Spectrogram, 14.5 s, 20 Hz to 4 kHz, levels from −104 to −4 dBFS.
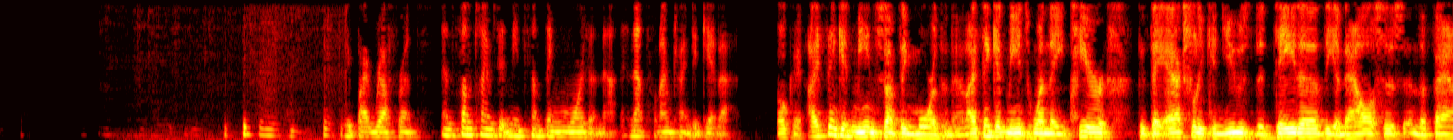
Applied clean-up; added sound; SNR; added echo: neural mask model DeepFilterNet 3.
